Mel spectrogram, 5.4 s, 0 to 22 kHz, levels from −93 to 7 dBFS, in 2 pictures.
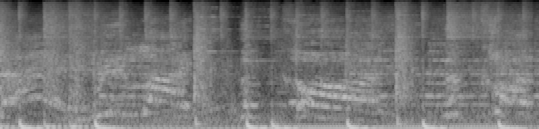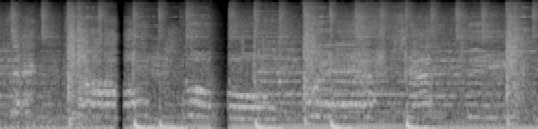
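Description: Between 2.65 and 3.86 s, repeated stalls cause stutter. Late packets kept draining the jitter buffer. Ten gaps, up to 90 ms each, stretch the previous sound, so it drags.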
